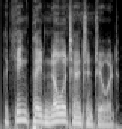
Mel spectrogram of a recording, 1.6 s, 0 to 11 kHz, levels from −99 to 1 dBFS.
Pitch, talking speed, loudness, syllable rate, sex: 115 Hz, 260 wpm, -18 LUFS, 6.1 syllables/s, male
